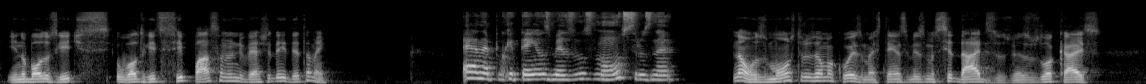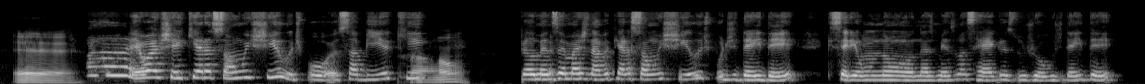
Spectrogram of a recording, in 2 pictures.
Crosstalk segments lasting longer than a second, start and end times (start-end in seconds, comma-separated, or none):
none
